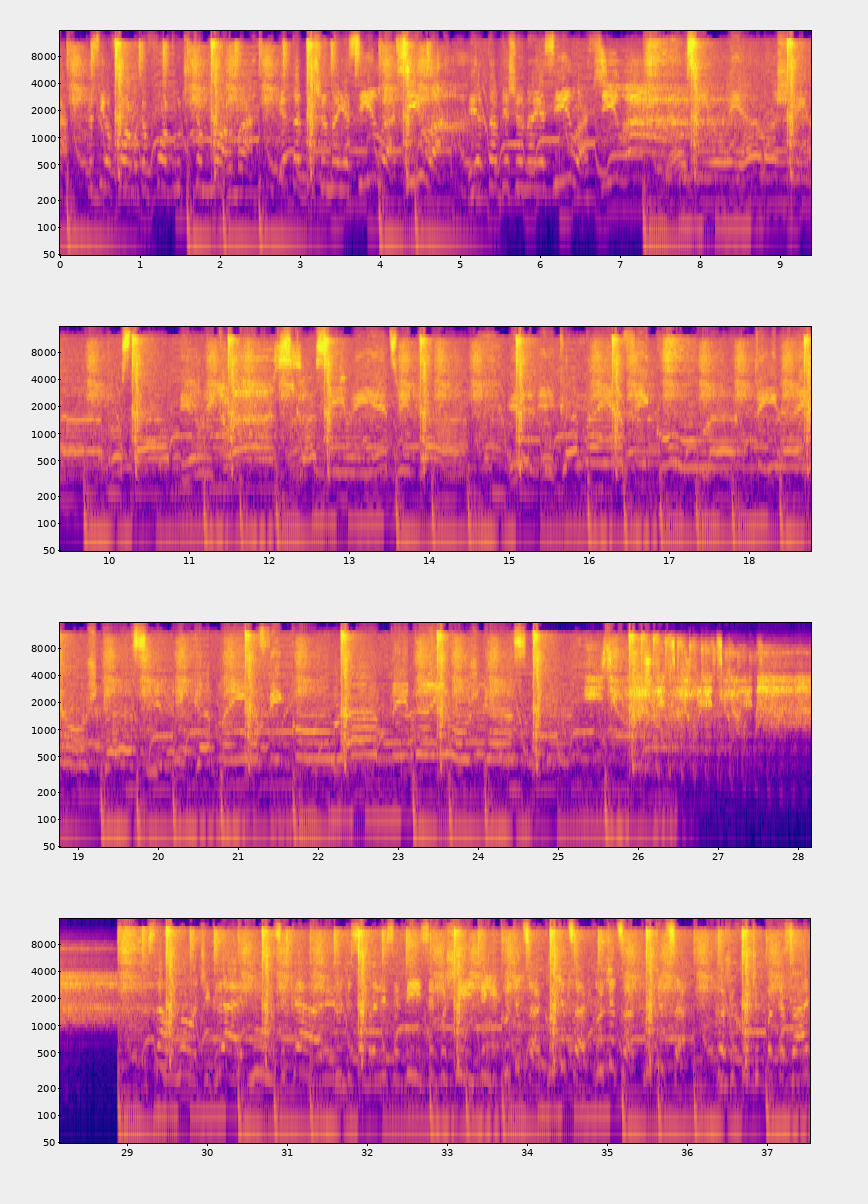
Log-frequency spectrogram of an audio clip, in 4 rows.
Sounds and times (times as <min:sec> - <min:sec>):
Dubstep: 0:00.0 - 0:37.5.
